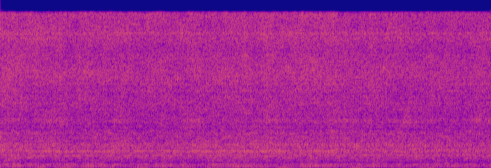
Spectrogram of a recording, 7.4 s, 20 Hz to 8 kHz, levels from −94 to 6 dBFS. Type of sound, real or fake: fake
